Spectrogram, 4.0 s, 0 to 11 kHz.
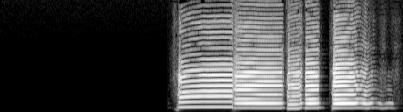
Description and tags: Another lick in concert Am @ 105 bpm
alto, lick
